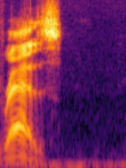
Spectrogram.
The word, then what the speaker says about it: Ra's: We all have like Ra's al Ghul or Raz al Ghul. Oh yes, it's a lot of names. Like we have a speculation about how it's pronounced. Yeah, I only say Raish because of the animated series. It was always Raz when I was reading it. That's how I always say.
